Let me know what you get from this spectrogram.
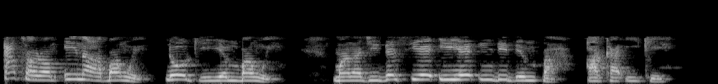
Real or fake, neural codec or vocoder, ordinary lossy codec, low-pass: real; none; MP3, 24 kbps; 3.6 kHz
